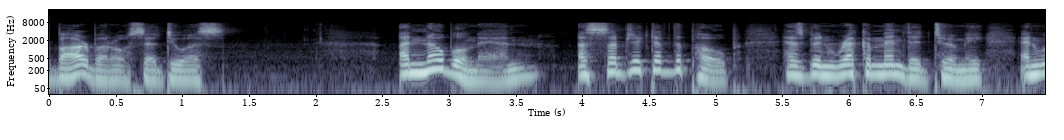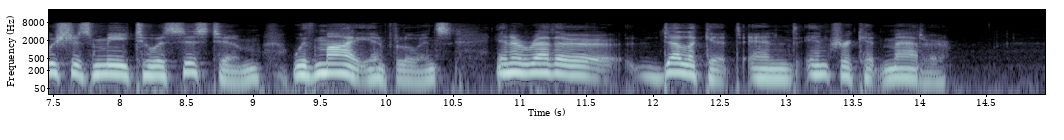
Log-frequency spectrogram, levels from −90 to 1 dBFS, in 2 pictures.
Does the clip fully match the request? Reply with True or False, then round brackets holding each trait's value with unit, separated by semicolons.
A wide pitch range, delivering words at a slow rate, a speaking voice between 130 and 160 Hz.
True (6.4 semitones; 130 wpm; 135 Hz)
